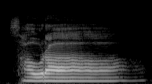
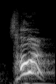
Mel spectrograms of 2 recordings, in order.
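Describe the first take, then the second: First: The name is called in a pitying, sorrowful voice. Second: The name is barked harshly, like a drill sergeant.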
